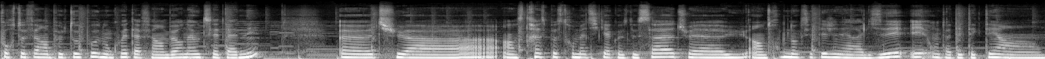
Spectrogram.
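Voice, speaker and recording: Over music in the background, a woman speaks at a moderate pace with a fairly high pitch, fairly even intonation and very even loudness. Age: 20s. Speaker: vlogger. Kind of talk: personal video diary. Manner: halting, many fillers.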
